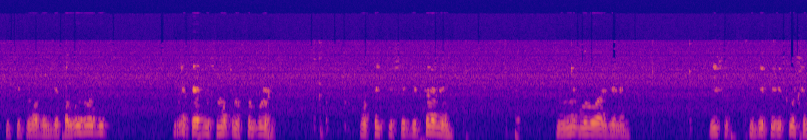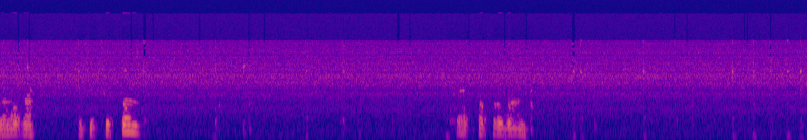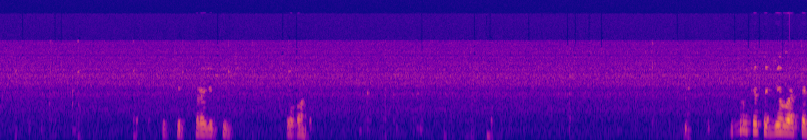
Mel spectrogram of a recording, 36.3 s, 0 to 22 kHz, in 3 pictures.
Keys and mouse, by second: 1.3-2.7 middle drag, 4.1 shift+middle click, 7.7 middle click, 9.7 click, 11.0 shift+click, 12.0 middle click, 13.3-14.5 drag, 15.2 middle click, 16.5 click, 21.7-23.0 drag, 23.3 click, 23.9 click, 24.4 click, 25.3 click, 27.9 click, 28.8-29.9 middle drag, 31.4-34.7 middle drag.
